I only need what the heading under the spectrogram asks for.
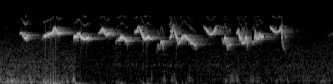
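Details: Ultramarine grosbeak (azulão) singing a warbled phrase of about a dozen quick, slurred notes rising and falling, each with a clear whistled tone, delivered steadily in a small indoor space.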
